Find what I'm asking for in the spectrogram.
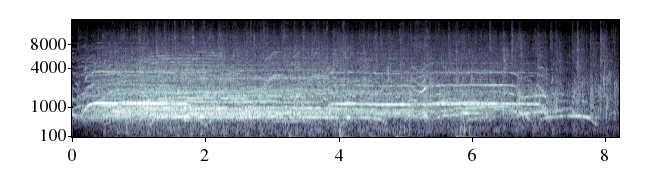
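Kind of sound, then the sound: crowd, audience cheering and applauding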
